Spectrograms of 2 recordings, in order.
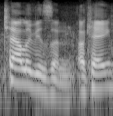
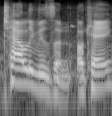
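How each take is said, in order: Both takes have the same delivery.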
